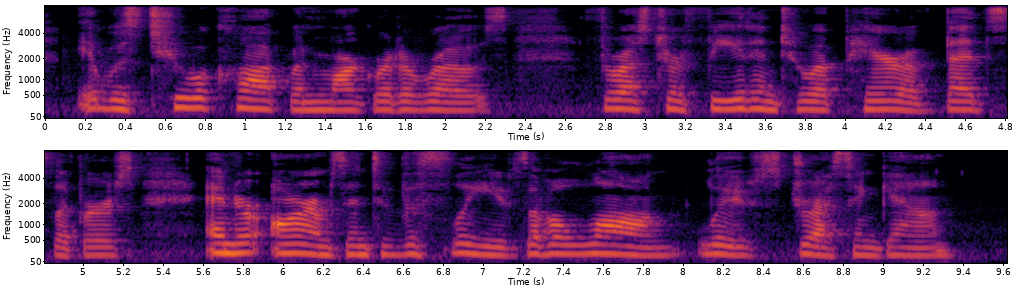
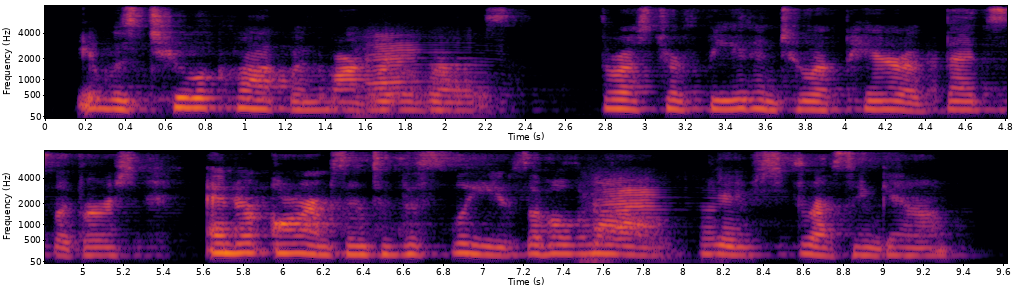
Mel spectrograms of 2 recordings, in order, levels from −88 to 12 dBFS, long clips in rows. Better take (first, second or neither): first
